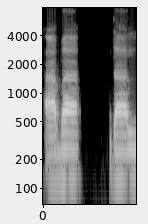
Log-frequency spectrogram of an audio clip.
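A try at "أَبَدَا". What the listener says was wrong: আবাদা। আবা টান হয়ে যাচ্ছে, এটা বদ অভ্যাস আপনার। আবা, আবা বলে থেমে যান। হরকতের উচ্চারণ টান ছাড়া দ্রুত পড়তে হয়। হরকতের উচ্চারণ টান ছাড়া কি করে পড়তে হয়? দ্রুত পড়তে হয়। আপনি দ্রুত করেন নাই। তো না হলে, যদি মুখ দিয়ে উচ্চারণ না হয়, তাহলে অনুগ্রহ করে 4 নম্বর দার্সে যাবেন, 29টা হরফ 2 মিনিটে ভালো করে পড়ে আসবেন, আবার এখানে ব্যাক করবেন।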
